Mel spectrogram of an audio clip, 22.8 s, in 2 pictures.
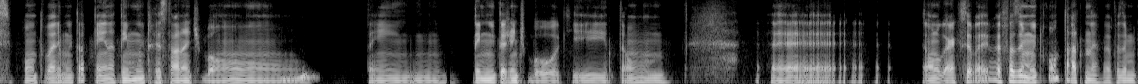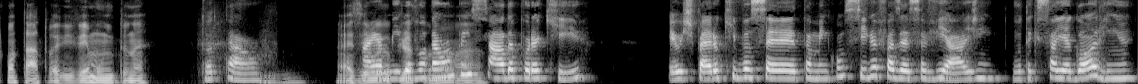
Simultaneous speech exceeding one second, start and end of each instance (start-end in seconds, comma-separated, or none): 15.0-16.3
